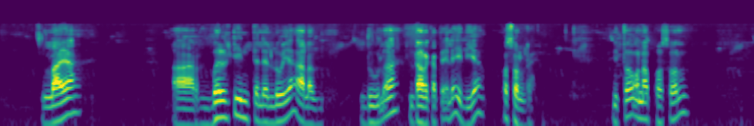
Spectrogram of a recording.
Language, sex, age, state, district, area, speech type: Santali, male, 45-60, West Bengal, Uttar Dinajpur, rural, spontaneous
